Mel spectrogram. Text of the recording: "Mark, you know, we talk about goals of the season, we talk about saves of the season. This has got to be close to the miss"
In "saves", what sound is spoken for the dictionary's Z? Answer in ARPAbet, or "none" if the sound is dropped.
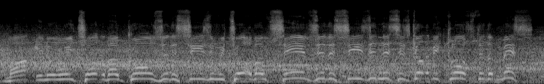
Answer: Z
